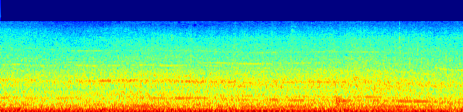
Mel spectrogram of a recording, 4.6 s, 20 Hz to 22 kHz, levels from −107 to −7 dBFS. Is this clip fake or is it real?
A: real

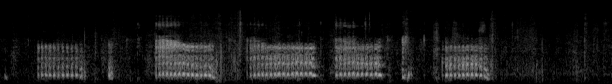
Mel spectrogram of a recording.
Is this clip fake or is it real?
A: real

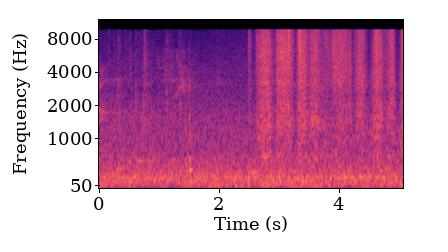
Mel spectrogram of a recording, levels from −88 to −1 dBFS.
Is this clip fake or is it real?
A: real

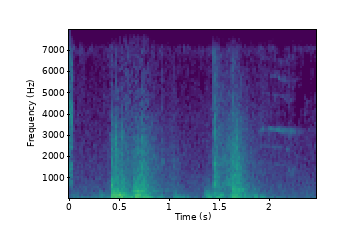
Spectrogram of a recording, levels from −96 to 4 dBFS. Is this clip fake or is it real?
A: real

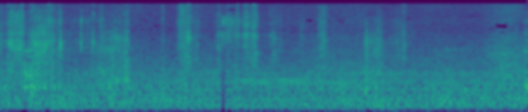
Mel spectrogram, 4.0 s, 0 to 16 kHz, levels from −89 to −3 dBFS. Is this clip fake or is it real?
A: fake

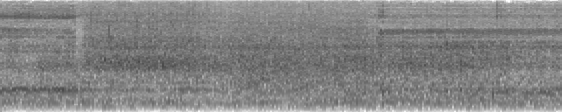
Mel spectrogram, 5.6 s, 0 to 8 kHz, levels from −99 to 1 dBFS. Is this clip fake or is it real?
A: real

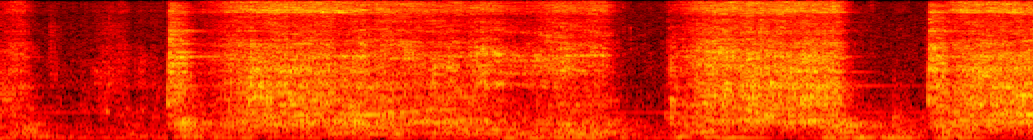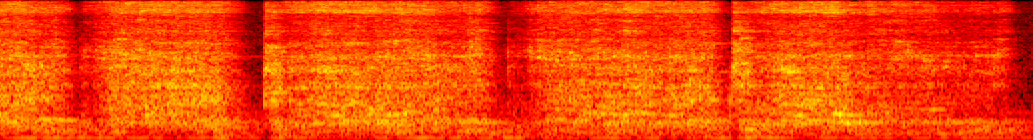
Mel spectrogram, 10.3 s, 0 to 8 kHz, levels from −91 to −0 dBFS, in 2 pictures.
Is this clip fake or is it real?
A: real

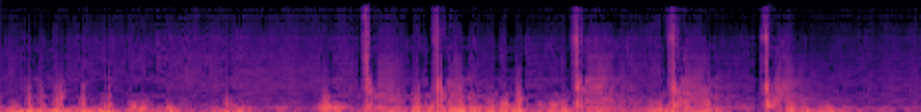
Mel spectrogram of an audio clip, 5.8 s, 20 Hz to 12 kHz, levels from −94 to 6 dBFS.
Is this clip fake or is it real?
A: fake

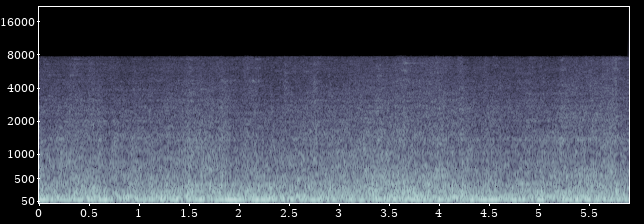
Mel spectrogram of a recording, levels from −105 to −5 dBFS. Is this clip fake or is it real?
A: real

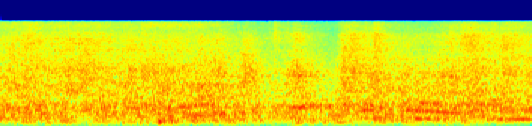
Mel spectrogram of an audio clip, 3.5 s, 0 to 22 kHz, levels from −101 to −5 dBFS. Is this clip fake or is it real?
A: fake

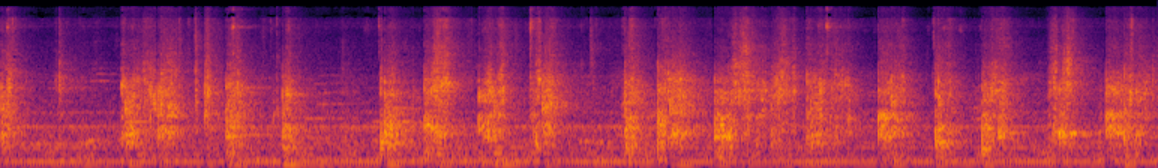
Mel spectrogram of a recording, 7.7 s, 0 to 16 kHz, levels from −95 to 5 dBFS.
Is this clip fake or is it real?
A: real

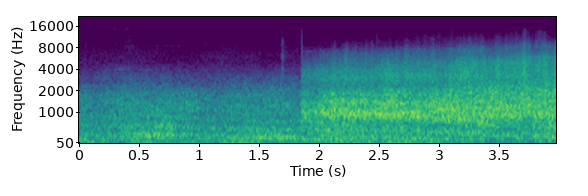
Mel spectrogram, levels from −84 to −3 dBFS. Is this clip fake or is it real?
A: real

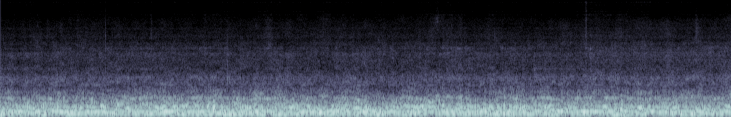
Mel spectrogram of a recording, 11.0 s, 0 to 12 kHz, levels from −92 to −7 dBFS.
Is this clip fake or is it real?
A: fake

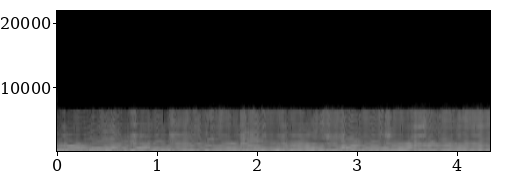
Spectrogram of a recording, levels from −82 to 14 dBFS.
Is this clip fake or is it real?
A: fake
